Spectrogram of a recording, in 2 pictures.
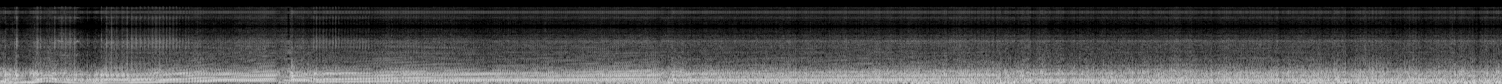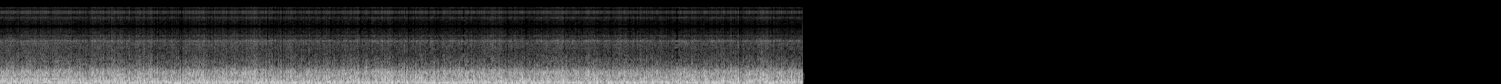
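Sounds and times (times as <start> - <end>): wind and road noise: 0.0 - 23.1.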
